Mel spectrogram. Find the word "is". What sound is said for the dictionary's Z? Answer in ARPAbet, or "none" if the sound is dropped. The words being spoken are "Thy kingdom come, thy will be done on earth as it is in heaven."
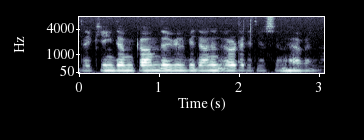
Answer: S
